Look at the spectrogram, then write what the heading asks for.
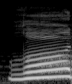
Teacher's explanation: Maka ghain ini kita panjangkan 2 harokat saja. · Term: mad tabi'i muqaddar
